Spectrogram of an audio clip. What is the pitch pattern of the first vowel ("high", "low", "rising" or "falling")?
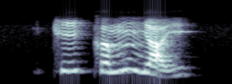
rising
